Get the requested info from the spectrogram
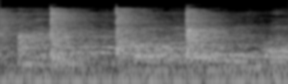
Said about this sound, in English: Applause break, but you know that just eats into my fucking time, right? Fuck yeah. I'm supposed to tell a joke over claps?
